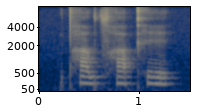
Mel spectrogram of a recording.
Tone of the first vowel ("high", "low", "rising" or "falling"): low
